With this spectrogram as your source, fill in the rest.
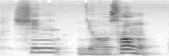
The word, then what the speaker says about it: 신여성: 모음으로 시작했는데 그게 여니까 발음할 때 니은이 첨가돼 신여성 요렇게 발음하게 된다는 거 자 니은 첨가 현상은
